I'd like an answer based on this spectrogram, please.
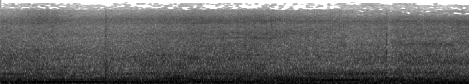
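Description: Engines running close by in heavy roadside traffic: a steady low rumble with a hum under a wash of road noise.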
